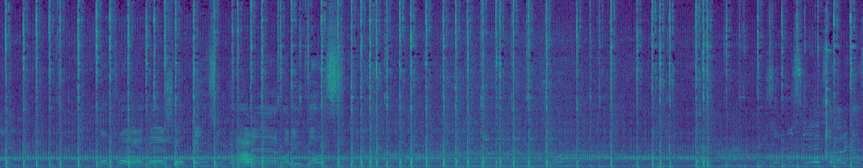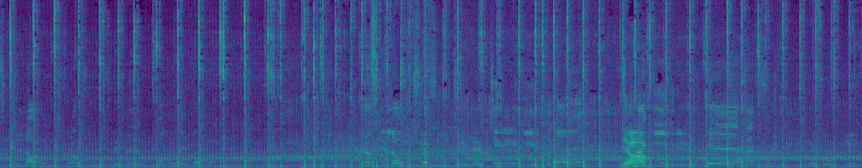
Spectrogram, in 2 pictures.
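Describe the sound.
A trial motorcycle engine runs for the whole stretch, a steady buzzing putter with slight revs rising and falling, while a man talks over it, instructing a rider who wears a dead-man's switch magnet on the left arm that stops the bike when the rider leaves it.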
